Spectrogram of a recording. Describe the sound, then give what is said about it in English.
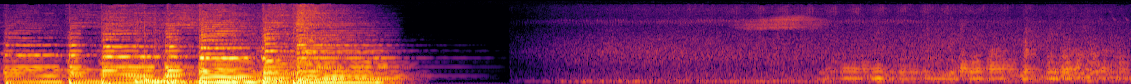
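Small black and yellow honeybees buzz as they fly from flower to flower on a warm, sunny day, a steady, low droning hum that follows a passage of music and a short silence. “It is a warm, sunny day. The honeybees are hard at work. These small black and yellow insects fly from flower”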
